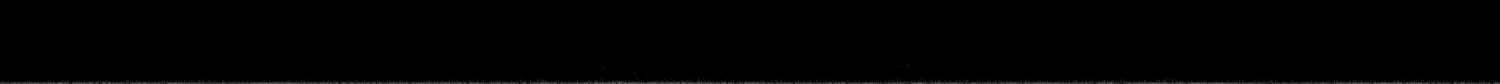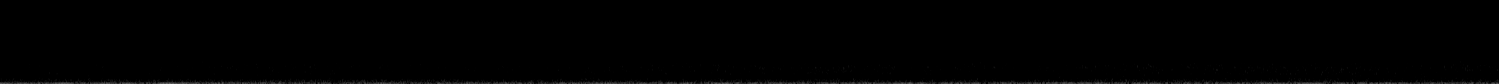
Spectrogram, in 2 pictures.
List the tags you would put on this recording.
Soundscapes > Nature
field-recording phenological-recording soundscape raspberry-pi natural-soundscape meadow alice-holt-forest nature

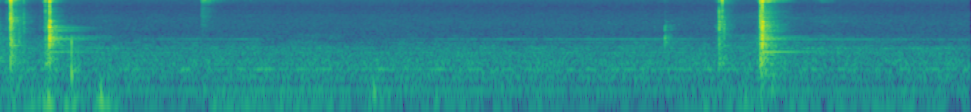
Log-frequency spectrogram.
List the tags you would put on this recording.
Sound effects > Objects / House appliances
button crt monitor television tv

